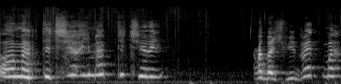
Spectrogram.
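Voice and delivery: tearful, choked up, crying with emotion. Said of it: "Comment, vous pleurez?".

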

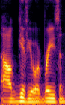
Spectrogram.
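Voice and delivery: growling. Reading a story, a brute answers Richard's refusal: growled. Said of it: "he growled".

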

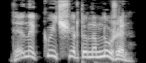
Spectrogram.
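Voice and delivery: scornful, contemptuous, high-pitched. The driver answers Klyuev about the sleeping man: contemptuous. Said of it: "презрительно сплюнул водитель".

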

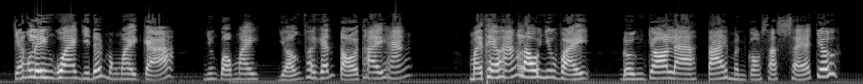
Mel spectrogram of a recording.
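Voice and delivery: shouting loudly. A boss answers a worker who just shouted, shouting just as loudly. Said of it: "cũng lớn tiếng không kém".

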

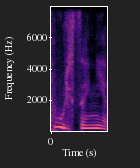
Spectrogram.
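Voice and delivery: scared, faltering, halting babble. Reading a story, Maria grabs Varya's wrist as she lies on the floor; frightened babble. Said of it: "испуганно пролепетала".

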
